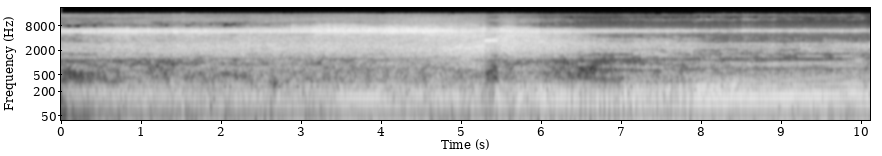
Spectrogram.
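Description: Road traffic passing on wet asphalt: a steady hiss of tyres on the wet road under the running engines of trucks, cars and motorcycles, growing louder in the second half as vehicles come nearer.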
